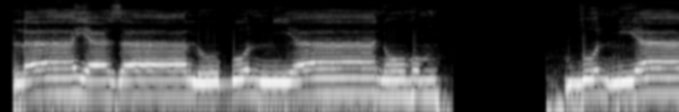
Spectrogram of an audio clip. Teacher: Nun jelas, ya jelas, dan tidak ada dengung. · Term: izhar wajib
